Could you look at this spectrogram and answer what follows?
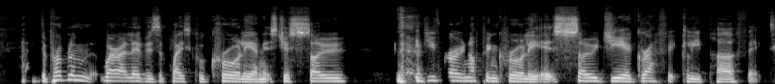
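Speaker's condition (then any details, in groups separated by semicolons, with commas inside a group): No condition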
